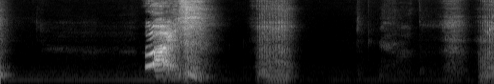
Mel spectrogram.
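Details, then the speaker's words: Woman having an allergic rhinitis attack, sweating, short of breath with a sore throat: a loud sneeze followed by two smaller sneezes in quick succession, a repeated sneezing bout. "o Ai meu Deus gente eu fico para não viver tipo assim eu fico muito agoniada parce que eu vou ter um treco de tanto que eu espirro"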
